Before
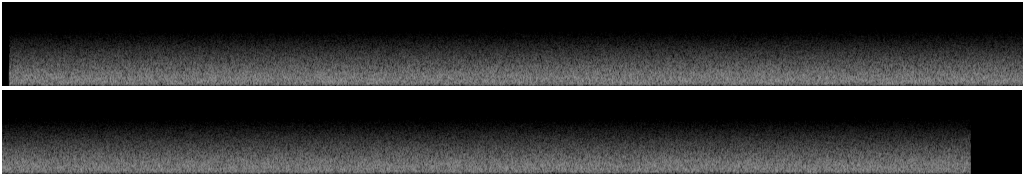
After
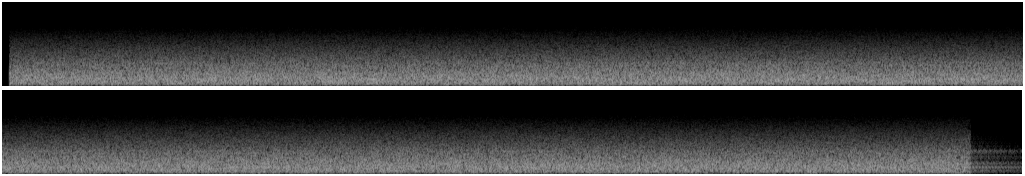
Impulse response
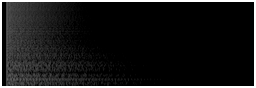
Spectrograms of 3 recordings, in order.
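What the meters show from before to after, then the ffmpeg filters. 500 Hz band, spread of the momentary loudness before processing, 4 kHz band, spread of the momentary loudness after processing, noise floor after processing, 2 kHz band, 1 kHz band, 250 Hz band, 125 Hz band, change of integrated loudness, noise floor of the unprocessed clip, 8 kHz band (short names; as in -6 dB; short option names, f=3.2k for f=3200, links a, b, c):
+3.5 dB, 1 LU, +3.0 dB, 1 LU, -31 dBFS, +3.0 dB, +3.5 dB, +3.5 dB, +3.5 dB, +3.5 dB, -34 dBFS, n/a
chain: -filter_complex "[0:a]asplit=2[a][b];[b]equalizer=f=1.1k:w=5.6:g=10[c];[1:a]atrim=start_sample=2205,adelay=12[d];[c][d]afir=irnorm=-1:irlink=0,volume=-21.5dB[e];[a][e]amix=inputs=2:normalize=0,volume=3dB"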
